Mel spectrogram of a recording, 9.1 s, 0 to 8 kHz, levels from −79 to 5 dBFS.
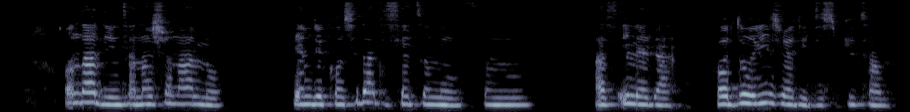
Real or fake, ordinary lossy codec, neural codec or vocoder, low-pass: fake; none; codec, 16 kHz, 16 kbps, FreqCodec, larger model; none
